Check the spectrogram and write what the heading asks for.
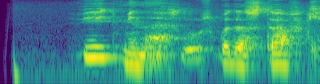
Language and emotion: Russian, sad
